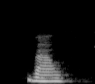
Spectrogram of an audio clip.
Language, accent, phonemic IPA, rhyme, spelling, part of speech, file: English, Southern England, /ˈvælv/, -ælv, valve, noun / verb, LL-Q1860 (eng)-valve.wav
- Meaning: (noun) A device that controls the flow of a gas or fluid through a space, such as a pipe, manifold, or plenum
